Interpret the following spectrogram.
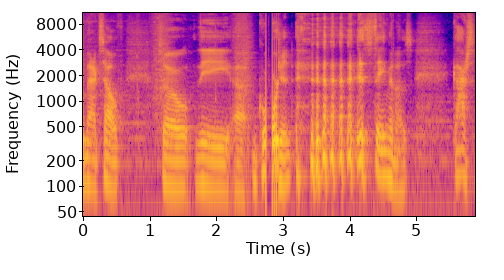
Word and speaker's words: Gorget: The Jorget actually, the Gorget, yeah, the Gorget, still not saying it right, actually does gives us the full block that we otherwise wouldn't have had there.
